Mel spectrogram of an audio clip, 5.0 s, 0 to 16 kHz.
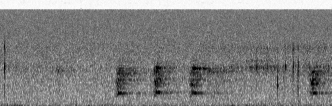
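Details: Swedish Elkhound Rapp on a loose-dog elk hunt in 2012, the tenth elk of the year: a few faint, distant barks spaced irregularly, the first ones scattered, then a pair close together, over a steady background hiss.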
